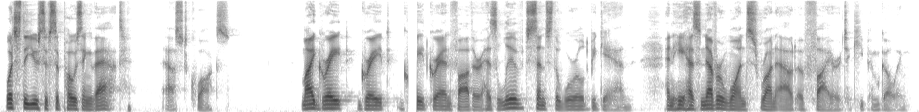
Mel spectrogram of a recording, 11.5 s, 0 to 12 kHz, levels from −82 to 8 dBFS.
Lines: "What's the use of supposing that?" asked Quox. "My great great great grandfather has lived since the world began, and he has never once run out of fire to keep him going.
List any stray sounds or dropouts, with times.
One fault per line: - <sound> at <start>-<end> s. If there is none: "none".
- dropout at 5.1-5.2 s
